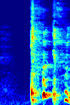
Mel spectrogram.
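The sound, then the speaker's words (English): A quick fit of coughing, three or four harsh bursts in rapid succession, fairly loud after a brief moment of near silence, with no speech. “coughing now”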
